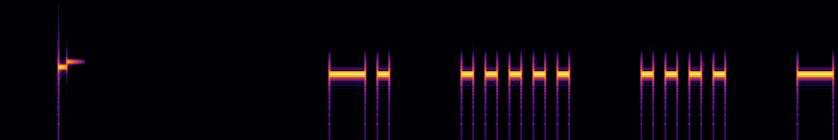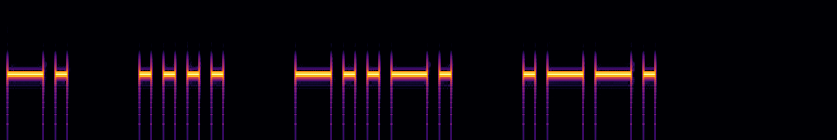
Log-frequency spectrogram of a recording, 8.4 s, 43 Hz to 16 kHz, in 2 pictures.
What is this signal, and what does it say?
Morse code, heard as a keyed tone, about 20 wpm, spaced as for 15 wpm, 700 Hz. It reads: N5HGH/P
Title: 179 Lesson 29g - Slash - Call Signs 20wpm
